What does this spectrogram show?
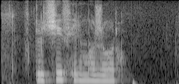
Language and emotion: Russian, neutral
